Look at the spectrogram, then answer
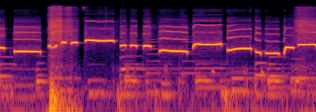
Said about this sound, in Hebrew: מכירה את המשרוקית המזייפת שלי? תשמעי איזה יופי מזייפת.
